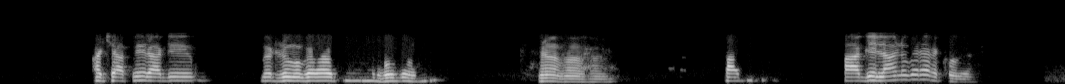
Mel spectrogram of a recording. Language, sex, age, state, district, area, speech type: Hindi, male, 60+, Uttar Pradesh, Sitapur, rural, conversation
